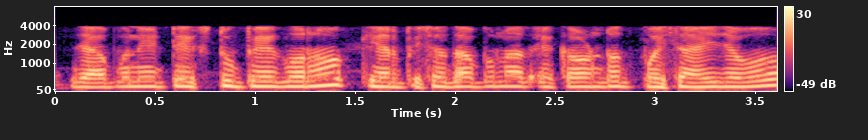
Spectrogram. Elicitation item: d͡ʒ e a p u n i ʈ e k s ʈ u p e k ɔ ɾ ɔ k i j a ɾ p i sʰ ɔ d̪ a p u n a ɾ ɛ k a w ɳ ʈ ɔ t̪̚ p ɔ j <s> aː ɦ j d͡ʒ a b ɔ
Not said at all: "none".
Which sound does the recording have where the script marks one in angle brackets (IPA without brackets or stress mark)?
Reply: s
